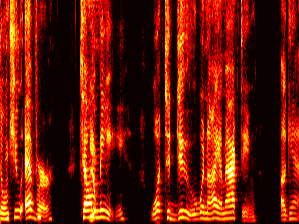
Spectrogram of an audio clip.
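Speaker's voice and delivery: mock very slow, deliberate, curt, loud, unpleasant. Retelling an answer to a makeup artist: imitating own unpleasant retort. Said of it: "I wasn't very pleasant".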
